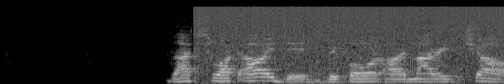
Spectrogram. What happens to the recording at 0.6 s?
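Nothing goes wrong at 0.6 s; the speech continues intact through that moment with no dropout, click, glitch or other fault.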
